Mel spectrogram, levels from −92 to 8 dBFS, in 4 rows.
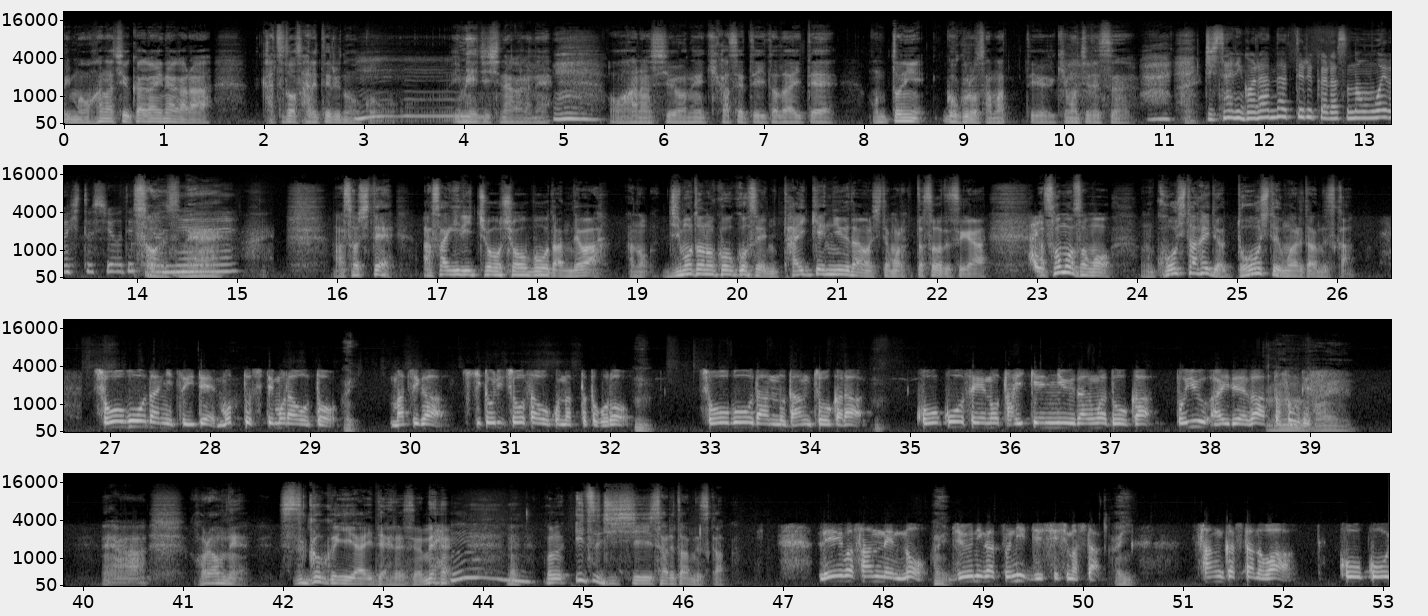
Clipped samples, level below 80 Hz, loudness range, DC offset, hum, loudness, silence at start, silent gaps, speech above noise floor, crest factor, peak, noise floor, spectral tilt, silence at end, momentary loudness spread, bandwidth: under 0.1%; -52 dBFS; 5 LU; under 0.1%; none; -27 LUFS; 0 s; none; 36 dB; 22 dB; -6 dBFS; -63 dBFS; -4 dB/octave; 0 s; 12 LU; 16 kHz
